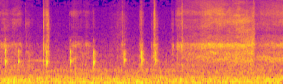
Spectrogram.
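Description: Long nails on the paper page of an open photography book showing a full-page photo. Sharp, bright clicks with a short pitched ring come spaced apart over the first three seconds, then give way to a steady, scratchy hiss as the nails trace across the page.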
